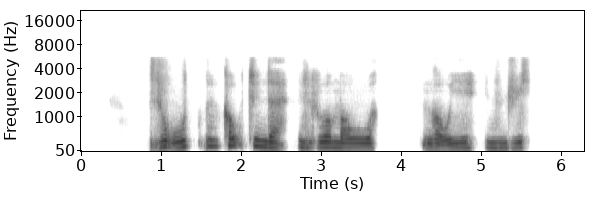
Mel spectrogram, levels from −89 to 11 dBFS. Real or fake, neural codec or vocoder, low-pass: fake; codec, 24 kHz, 0.5 kbps, DualCodec; 5.4 kHz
